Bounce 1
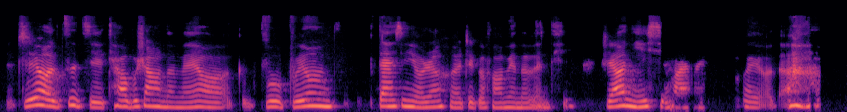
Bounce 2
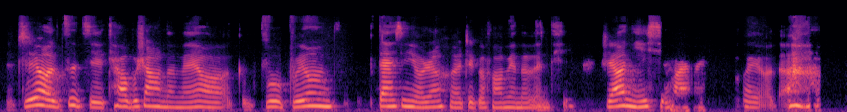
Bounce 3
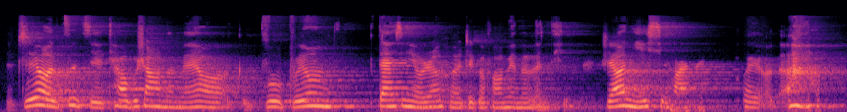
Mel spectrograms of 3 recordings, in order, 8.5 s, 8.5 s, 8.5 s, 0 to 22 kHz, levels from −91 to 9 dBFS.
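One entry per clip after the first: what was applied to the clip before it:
low shelf with overshoot 120 Hz +13 dB, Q 1.5; level +6.5 dB
convolution reverb RT60 1.8 s, pre-delay 68 ms, DRR 12 dB; level +2 dB

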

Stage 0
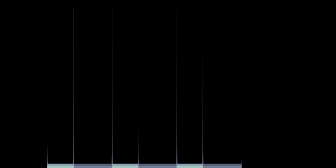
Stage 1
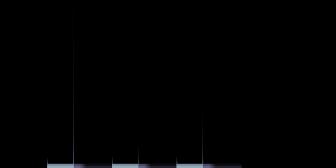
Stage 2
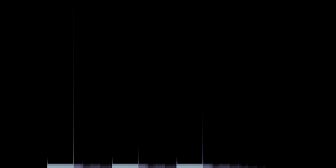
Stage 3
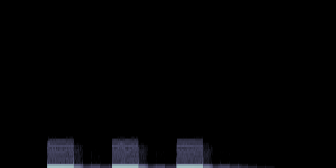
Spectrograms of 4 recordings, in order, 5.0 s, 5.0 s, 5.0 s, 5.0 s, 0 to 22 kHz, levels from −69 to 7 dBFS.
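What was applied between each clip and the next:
noise gate with hold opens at −23 dBFS; level −6 dB
delay with a band-pass on its return 133 ms, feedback 70%, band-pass 410 Hz, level −20 dB
variable-slope delta modulation 16 kbit/s; level +5 dB

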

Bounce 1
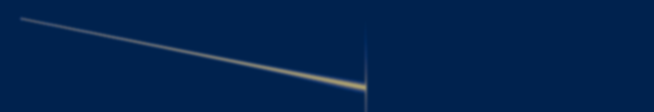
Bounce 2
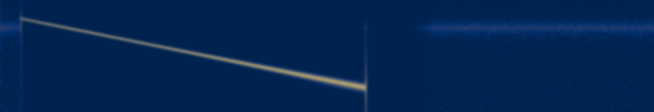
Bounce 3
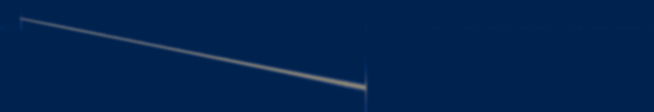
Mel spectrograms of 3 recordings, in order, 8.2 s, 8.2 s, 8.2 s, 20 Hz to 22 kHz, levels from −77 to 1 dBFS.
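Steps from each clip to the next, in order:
parametric band 7,900 Hz +12.5 dB 0.59 octaves; brickwall limiter −24 dBFS, peak gain reduction 6 dB; upward compression, threshold −34 dBFS; level +5.5 dB
tuned comb filter 520 Hz, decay 0.24 s, harmonics all, mix 30%; level −7.5 dB

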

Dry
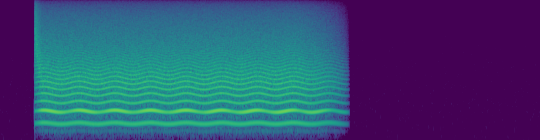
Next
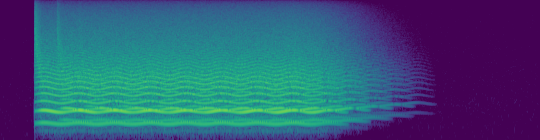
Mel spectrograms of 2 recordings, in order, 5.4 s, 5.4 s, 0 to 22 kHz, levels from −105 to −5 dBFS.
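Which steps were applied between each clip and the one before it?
echo with shifted repeats 221 ms, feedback 30%, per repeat +76 Hz, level −5.5 dB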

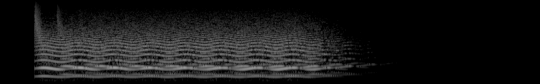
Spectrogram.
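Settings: reverb reduction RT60 1.8 s
level −2 dB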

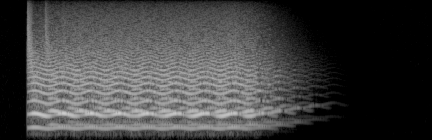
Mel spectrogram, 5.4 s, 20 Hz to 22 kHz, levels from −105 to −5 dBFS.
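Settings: low-shelf EQ 140 Hz −9 dB
level +3 dB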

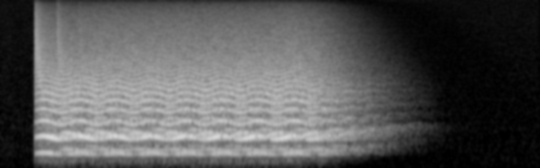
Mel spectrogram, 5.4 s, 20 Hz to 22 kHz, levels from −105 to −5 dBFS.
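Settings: dense smooth reverb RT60 1 s, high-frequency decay 0.95×, DRR 4.5 dB
level +8 dB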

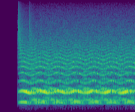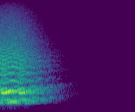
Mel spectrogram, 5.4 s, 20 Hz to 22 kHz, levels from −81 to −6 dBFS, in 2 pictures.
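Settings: flat-topped bell 520 Hz +12 dB 1.2 octaves
level −3.5 dB

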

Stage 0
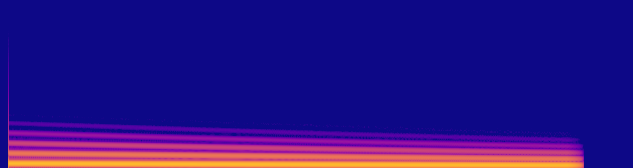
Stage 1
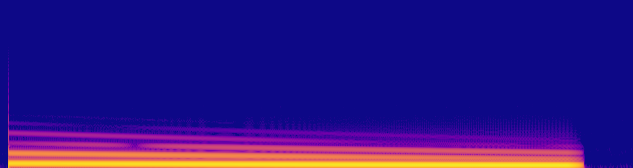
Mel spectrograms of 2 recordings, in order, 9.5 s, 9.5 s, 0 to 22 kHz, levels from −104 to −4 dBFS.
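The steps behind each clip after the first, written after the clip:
spectral tilt −2.5 dB per octave
notch filter 540 Hz, Q 17
comb filter 2.5 ms, depth 80%
level −1 dB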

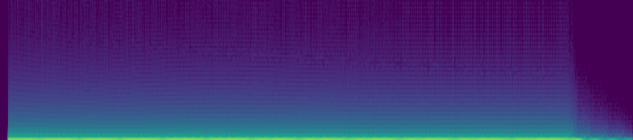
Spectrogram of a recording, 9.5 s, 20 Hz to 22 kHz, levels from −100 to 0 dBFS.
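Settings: notch comb filter 300 Hz
gain into a clipping stage and back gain 17.5 dB
repeating echo 259 ms, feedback 53%, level −12 dB
level +2 dB

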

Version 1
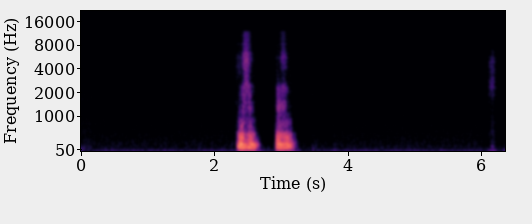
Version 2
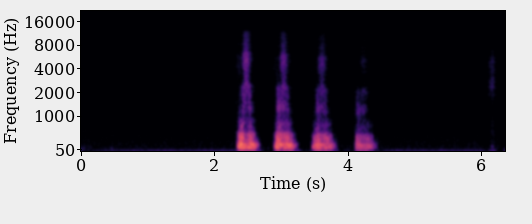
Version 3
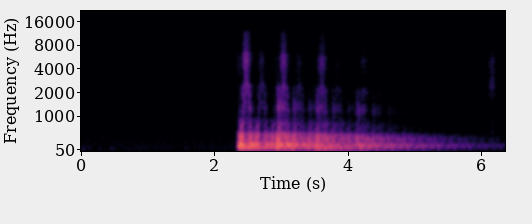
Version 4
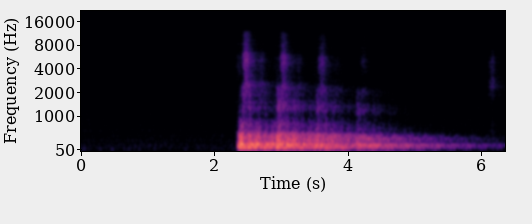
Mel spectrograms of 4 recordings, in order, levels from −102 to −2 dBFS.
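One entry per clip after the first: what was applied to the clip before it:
delay with pitch and tempo change per echo 415 ms, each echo −1 semitone, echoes 2, each echo −6 dB; level −5 dB
high-pass filter 51 Hz; on a send: feedback echo with a low-pass in the loop 233 ms, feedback 63%, low-pass 970 Hz, level −6 dB
on a send at −3.5 dB: high-pass filter 59 Hz + convolution reverb RT60 1.3 s, pre-delay 6 ms

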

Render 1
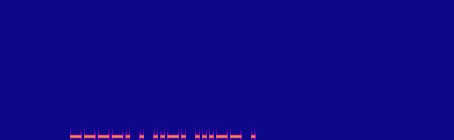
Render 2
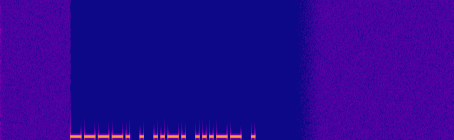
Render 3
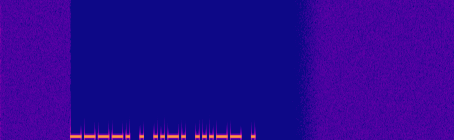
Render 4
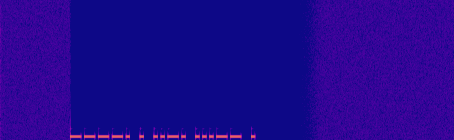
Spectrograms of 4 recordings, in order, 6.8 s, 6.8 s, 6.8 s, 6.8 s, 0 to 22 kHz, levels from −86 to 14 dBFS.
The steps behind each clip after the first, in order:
upward compression, threshold −42 dBFS; level +6.5 dB
no processing that can be heard
downward compressor 12 to 1, threshold −24 dBFS, peak gain reduction 12 dB; level −4.5 dB

